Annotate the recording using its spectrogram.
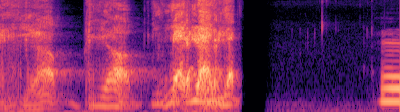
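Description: A Donald Duck–style squawky, garbled cartoon duck voice talking, stopping a little over a second in.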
